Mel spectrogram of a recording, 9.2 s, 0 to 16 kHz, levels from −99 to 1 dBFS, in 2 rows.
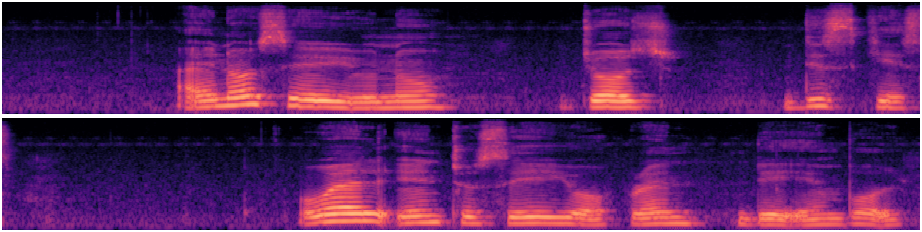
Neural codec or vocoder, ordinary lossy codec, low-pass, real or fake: vocoder, 44.1 kHz, 128 mel bands every 256 samples, BigVGAN v2; none; 14.4 kHz; fake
